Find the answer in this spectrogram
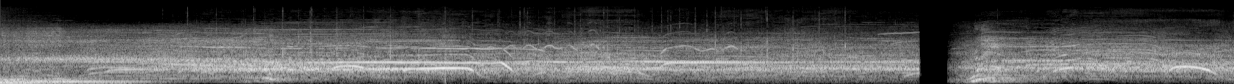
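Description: Concert crowd cheering and yelling, many shouts rising and falling in pitch, as the heavy metal song's drums and bass stop about a second and a half in. The sound cuts out completely for a moment about nine seconds in, then the cheering carries on.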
